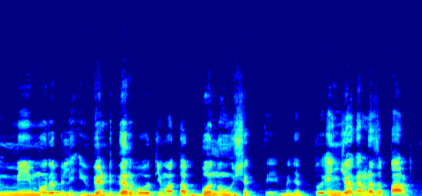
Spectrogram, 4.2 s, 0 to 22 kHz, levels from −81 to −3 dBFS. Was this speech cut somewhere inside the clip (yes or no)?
no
